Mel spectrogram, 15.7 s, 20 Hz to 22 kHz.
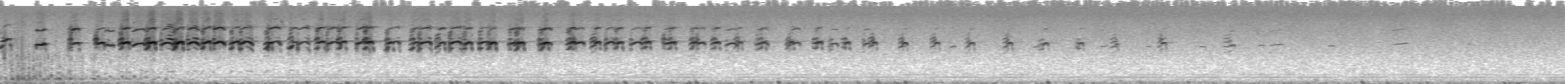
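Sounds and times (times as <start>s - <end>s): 
Andean avocet piping calls in Argentina: 0.0s - 14.9s.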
